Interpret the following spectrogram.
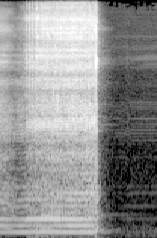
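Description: Industrial changeover contactor buzzing as the solar inverter's output voltage ramps up. Its coil is fed too little voltage, so it vibrates and the contacts chatter instead of switching cleanly. The buzz turns into a harsh rattle after a moment and cuts off suddenly just over a second in.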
